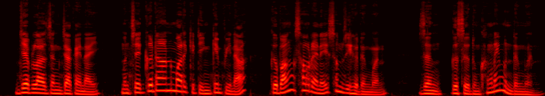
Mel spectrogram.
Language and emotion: Bodo, happy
